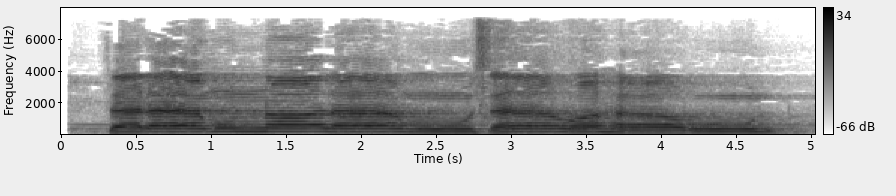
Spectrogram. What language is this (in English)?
Arabic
